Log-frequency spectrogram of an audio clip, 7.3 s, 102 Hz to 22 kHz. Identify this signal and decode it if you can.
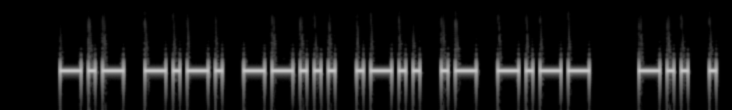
Morse code, heard as a keyed tone, about 17 wpm, 700 Hz. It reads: KC7LAY DE
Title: USA Callsign DE Callsign - 6 Characters - 17wpm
